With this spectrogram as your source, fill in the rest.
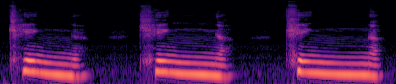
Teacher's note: sound [Music] so in order to make the sound of basically the sound start from the soft palate inside of your throat squeezing together so not anywhere from your mouth from your tongue from your ceiling or your roof no but it's inside at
